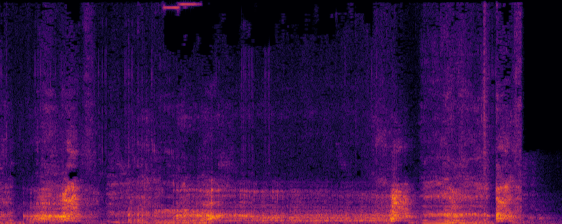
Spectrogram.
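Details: Staffordshire Bull Terriers playing in the garden, tearing apart the first of the balls each dog received for Christmas. Steady rumbling play growls run throughout, broken by a few short, sharp barks near the start and toward the end.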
